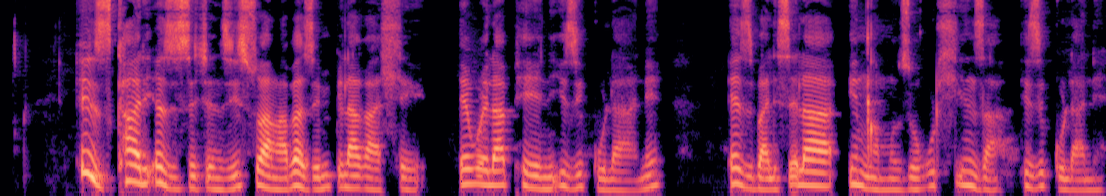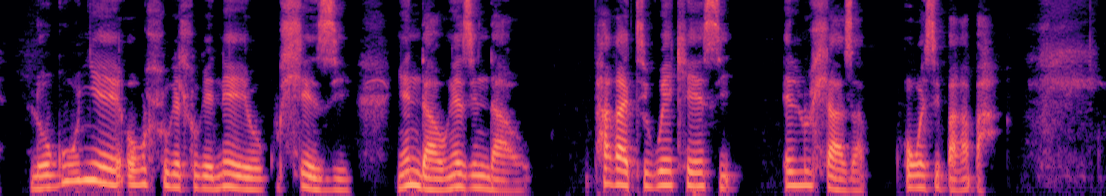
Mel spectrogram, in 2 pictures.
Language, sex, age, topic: North Ndebele, male, 36-49, health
